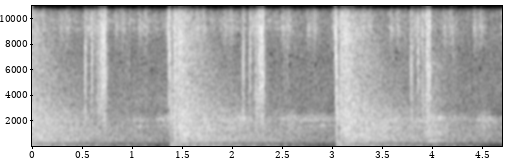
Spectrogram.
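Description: Gunshots ring out in theHunter hunting game during a duck hunt: two loud, sharp blasts about a second and a half apart, each trailing into a long rolling echo over steady outdoor ambience.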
